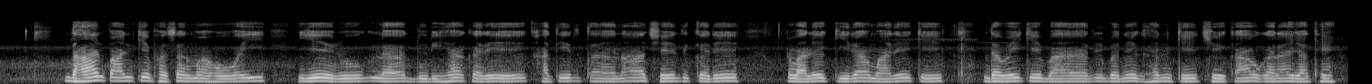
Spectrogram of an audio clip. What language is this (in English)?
Chhattisgarhi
